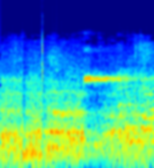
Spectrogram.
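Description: Chatter of many voices echoing in a gymnasium, with one short steady whistle blast about a second in, lasting just under a second.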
